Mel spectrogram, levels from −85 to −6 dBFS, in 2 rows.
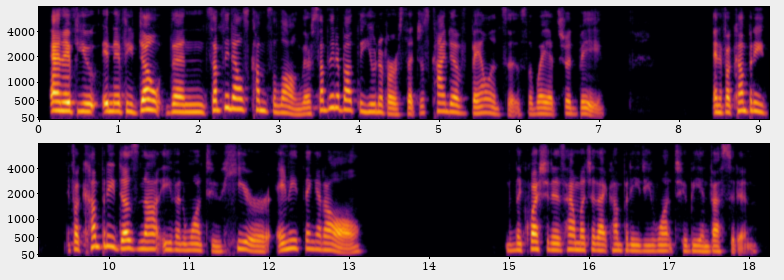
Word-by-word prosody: And 240 -1 +10
if 225 -1 +8
you 210 -3 +3
and 220 0 +6
if 215 0 +1
you 205 - 0
don't, 250 -1 +6
then 200 -1 +3
something 255 +5 +2
else 275 -2 +3
comes 235 -6 -2
along. 175 -7 -2
There's 155 +1 -4
something 290 +5 0
about 260 -5 +1
the 220 -2 -4
universe 185 -9 -1
that 155 - -2
just 180 +1 -12
kind 220 -2 -2
of 180 -3 -1
balances 165 -5 -4
the 145 - -9
way 155 0 -1
it 145 - -6
should 160 -3 -5
be. 145 - -4 1.4
And 190 - +2
if 185 - -8
a 195 - +4
company 225 -6 0 0.3
if 160 - -14
a 195 - +2
company 265 +1 0
does 215 -1 +4
not 200 -1 -1
even 175 -2 -5
want 165 -3 -4
to 135 -2 -8
hear 145 -2 -4
anything 205 +3 -3
at 185 - -5
all 135 -6 0 1.8
the 165 +2 -5
question 195 0 +2
is 170 -2 -1
how 190 -1 -1
much 175 -1 -3
of 175 - -3
that 160 -1 0
company 160 -2 -5
do 145 - -9
you 150 0 -6
want 155 0 -4
to 145 - -9
be 145 0 -5
invested 140 +1 -4
in? 140 - -11
185 Hz, 190 wpm, -24 LUFS, 155-215 Hz, 1.8 s, And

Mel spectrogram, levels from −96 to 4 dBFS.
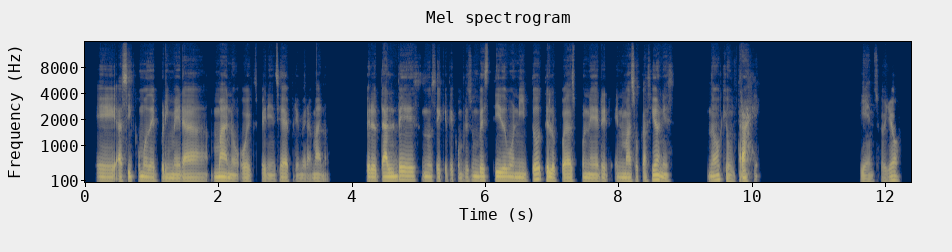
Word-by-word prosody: Eh, 95 -1 0
así 95 +1 0
como 100 0 0
de 95 -2 0
primera 90 +1 0
mano 95 -5 +3
o 90 +1 -1
experiencia 80 +2 -5
de 90 - +1
primera 80 -1 -9
mano. 85 0 -5 0.5
Pero 95 -1 +2
tal 100 0 +5
vez, 110 0 +2
no 100 -1 0
sé, - - -5
que - - -12
te - - -6
compres 95 +3 -8
un 105 -1 +1
vestido 100 0 +3
bonito, 95 +8 +2
te 105 - +2
lo 95 -3 +4
puedas 90 0 +1
poner 85 -2 -1
en 90 - -5
más 90 0 +1
ocasiones, 90 -1 +1 0.5
¿no? 110 +3 +1
Que 90 - -5
un 80 -2 -4
traje - - +1 1.5
pienso 80 +2 -7
yo. 105 +2 -2
95 Hz, 170 wpm, -25 LUFS, 85-100 Hz, 1.5 s, tal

